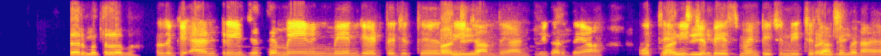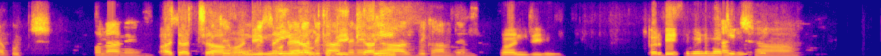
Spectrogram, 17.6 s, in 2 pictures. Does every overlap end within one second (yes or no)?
no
